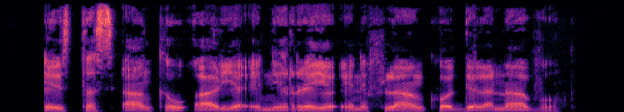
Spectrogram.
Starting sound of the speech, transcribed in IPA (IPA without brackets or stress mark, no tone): e̞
